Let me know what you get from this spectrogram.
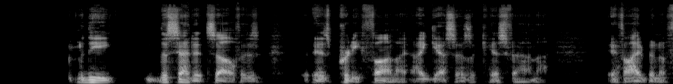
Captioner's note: clears throat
